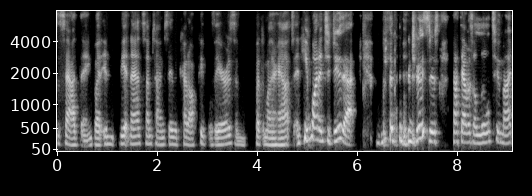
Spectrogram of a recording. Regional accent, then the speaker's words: Canada; moved away; also born or lived in New York; I lived in New York or I'm Canadian

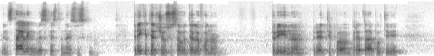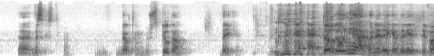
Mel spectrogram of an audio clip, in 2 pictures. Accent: Lithuania; mes užaugom tarybinį Lietuvoje.

